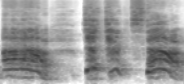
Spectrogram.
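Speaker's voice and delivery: sudden, sharp, shrill snapping yell, pitched way up. Retelling how she snapped at the speaker out of nowhere, imitating P yelling. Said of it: "She just like yelled at me".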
